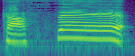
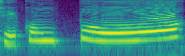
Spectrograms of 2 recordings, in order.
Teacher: Nem toda sílaba tônica tem timbre aberto. Ó, café é timbre aberto, mas recompor, ó como o timbre é fechado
